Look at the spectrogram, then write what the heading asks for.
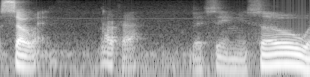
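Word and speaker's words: Samhain: they called it um sohin so sohin it's it's it's spelled funny so it's s-a-m-h-a-i-n but it's pronounced so in okay they see me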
